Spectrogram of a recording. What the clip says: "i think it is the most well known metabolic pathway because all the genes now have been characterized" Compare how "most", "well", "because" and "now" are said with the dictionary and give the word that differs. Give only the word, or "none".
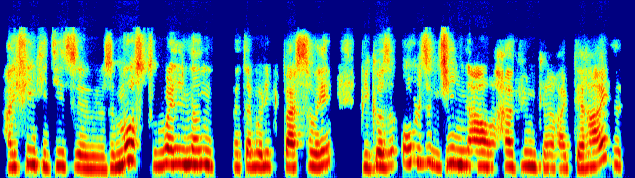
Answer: none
